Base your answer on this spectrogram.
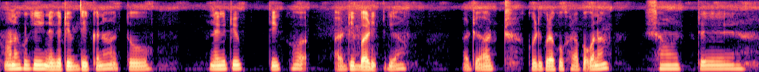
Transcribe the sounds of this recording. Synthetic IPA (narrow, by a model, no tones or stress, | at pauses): ɔnakɔkinɛɡeʈibd̪ikːanat̪ɔ | nɛɡeʈib | d̪̥ika | a̰ɾɖibaɽit͡ʃ̚ɡɛja | a̰ɾɖḭa̰ʈkoɽikɔɾakɔkʰaɾabɔ̰ʔkana | sãt̪ɛ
